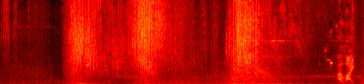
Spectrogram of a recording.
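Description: Thunder rumbles deeply.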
